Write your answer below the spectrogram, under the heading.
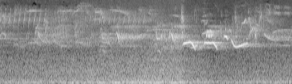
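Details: Birds singing faintly under a steady outdoor hiss. Scattered chirps build toward clearer whistled notes near the end.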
